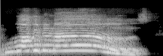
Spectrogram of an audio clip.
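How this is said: It is said with excited enthusiasm.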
